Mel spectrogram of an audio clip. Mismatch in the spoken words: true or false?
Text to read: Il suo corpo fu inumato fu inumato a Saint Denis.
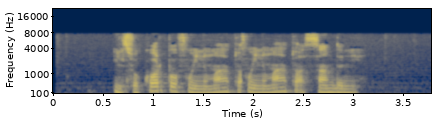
false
